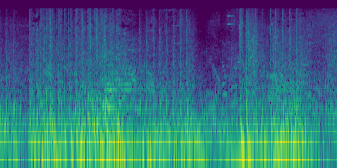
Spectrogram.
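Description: Rapid gunfire rattles from a video game in loud sustained automatic bursts with short gaps, and a voice is partly audible underneath.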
